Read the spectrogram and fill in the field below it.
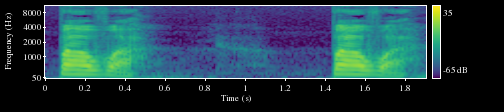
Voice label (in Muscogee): "pvwv", Muscogee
